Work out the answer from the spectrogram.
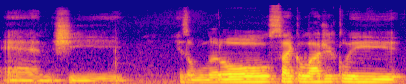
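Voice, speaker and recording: A man's voice: medium pitch, slow pace, mellow, a little hiss or hum. A man co-hosting a podcast, eagerly recommending a thriller author in a casual, conversational way. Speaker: podcast co-host. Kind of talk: casual chat, book recommendations.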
